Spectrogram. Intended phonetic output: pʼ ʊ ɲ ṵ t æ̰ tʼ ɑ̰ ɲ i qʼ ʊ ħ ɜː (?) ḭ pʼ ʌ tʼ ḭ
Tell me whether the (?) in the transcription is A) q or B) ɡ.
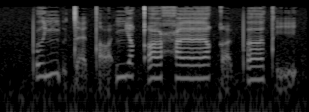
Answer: A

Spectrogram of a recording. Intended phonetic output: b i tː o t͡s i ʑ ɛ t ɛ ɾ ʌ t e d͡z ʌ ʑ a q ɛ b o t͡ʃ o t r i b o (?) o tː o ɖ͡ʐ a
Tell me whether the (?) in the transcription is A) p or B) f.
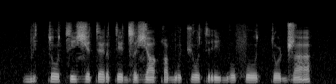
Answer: B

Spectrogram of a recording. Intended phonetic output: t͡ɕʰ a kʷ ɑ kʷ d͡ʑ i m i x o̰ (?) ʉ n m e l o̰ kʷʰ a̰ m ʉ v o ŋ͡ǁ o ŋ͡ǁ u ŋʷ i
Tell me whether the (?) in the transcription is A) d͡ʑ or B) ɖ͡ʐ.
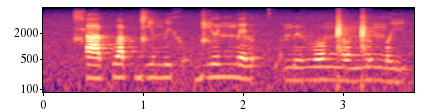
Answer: A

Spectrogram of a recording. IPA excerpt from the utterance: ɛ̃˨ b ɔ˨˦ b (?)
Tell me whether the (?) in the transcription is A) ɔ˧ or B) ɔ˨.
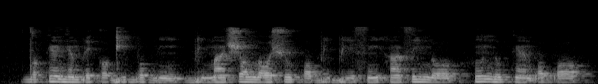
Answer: A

